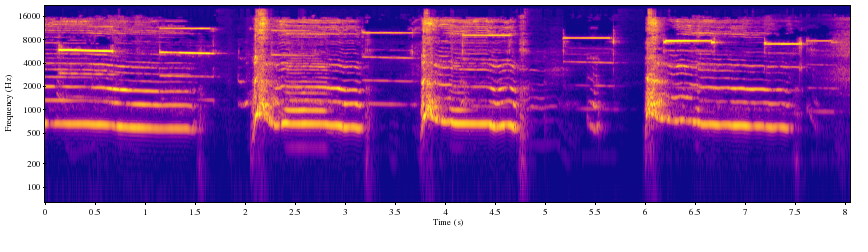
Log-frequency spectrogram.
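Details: Two Jack Russell Terriers howling in reaction to funny noises: long, steady, mid-pitched howls with rich overtones, each lasting one to two seconds, in bursts with short gaps, with occasional electronic tones in the background.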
